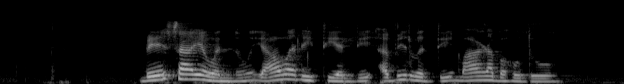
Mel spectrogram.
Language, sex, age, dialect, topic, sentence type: Kannada, female, 31-35, Coastal/Dakshin, agriculture, question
